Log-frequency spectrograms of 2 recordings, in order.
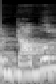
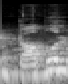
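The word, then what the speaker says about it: double: এরপর দেখো ডাবল মানে দ্বিগুণ করা, এটা আমরা অনেকে ভুল করে ডবল বলে ফেলি, কিন্তু ডবল কিন্তু রং প্রোনাউন্সিয়েশন, তাই না? ডবল না, এটা হবে ডাবল।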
